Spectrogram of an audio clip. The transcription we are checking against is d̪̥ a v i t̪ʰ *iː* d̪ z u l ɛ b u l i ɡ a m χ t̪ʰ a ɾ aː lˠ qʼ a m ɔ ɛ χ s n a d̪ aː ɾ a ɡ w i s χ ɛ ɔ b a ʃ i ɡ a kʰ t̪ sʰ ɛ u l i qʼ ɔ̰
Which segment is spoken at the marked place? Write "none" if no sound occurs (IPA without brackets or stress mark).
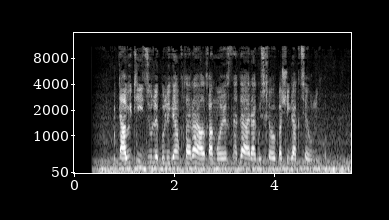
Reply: iː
